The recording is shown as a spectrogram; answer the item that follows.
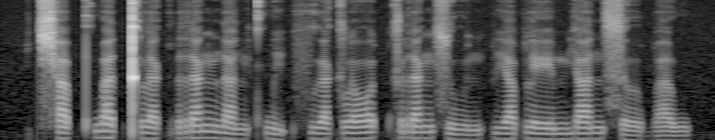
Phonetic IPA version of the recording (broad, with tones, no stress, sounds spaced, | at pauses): t͡ɕʰ a˨˩ p̚ kʰ w a˥˩ t̚ kʰ l a˨˩ k̚ r a˥˩ ŋ n a˩˦ n kʰ w i˨˩ ʔ f ɯ˧ a̯ k l ɔː˥˩ t̚ k r a˥˩ ŋ s uː˩˦ n p i˦˥ a̯ p l eː˦˥ m j a˥˩ n s ɤː˨˩ b a˧ w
